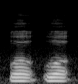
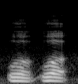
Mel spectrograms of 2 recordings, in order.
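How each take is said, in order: No difference in how they are said.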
